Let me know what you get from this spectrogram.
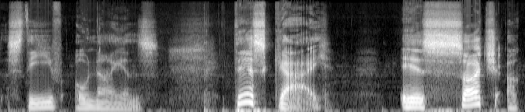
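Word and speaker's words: O'Nions: the internet he's from the uk steve o'nyan's it's spelled o apostrophe n i o s steve onions this guy is such a great photographer he'll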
